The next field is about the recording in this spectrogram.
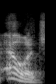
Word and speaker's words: Elledge: Yeah, Elledge.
